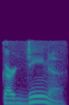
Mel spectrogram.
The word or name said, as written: Gardena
